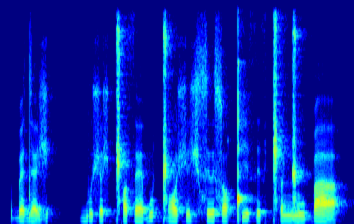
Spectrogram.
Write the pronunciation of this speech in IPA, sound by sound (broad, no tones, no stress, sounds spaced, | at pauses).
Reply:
ɓ ɛ d ɛ ʒ | b u ʃ ɒ ʃ ǁʰ ɒ θ ɛ ɓ u ɡ͡ǁ ɔ ʃ ɨ ʒ s ɨ s ɔ ǃʰ i θ i θ ǁʰ ə ŋ͡ǁ u ɓ a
